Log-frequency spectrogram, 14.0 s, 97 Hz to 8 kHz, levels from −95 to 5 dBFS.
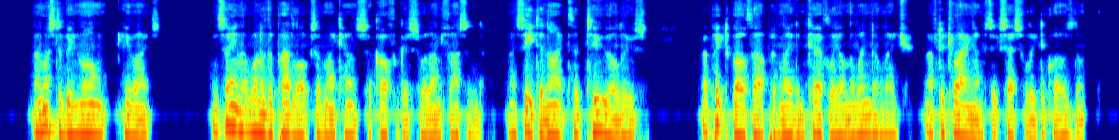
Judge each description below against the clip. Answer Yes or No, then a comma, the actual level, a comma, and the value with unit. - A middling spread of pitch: No, narrow, 2.0 semitones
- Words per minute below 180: No, average, 195 wpm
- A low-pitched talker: Yes, very low, 95 Hz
